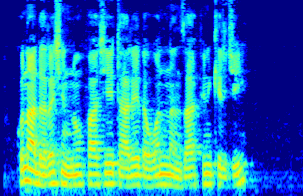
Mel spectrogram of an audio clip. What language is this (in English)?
Hausa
